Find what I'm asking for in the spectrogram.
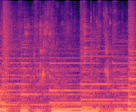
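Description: Lukewarm water poured gently over a freshly repotted orchid, with soft drips, trickles and short splashy pours in irregular bursts, close and fairly quiet.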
